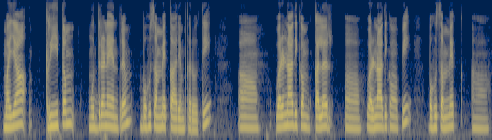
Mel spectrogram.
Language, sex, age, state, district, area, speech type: Sanskrit, female, 18-30, Karnataka, Gadag, urban, spontaneous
